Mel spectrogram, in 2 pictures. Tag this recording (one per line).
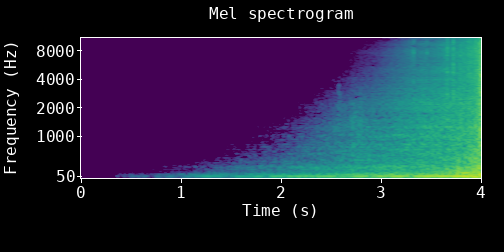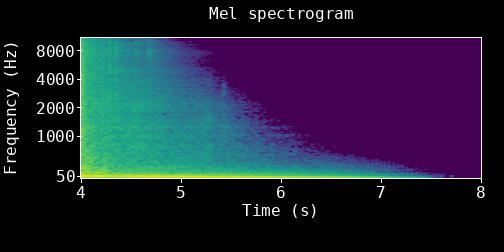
bass
door
drop
FX
reverse
SFX
slamming
wooden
